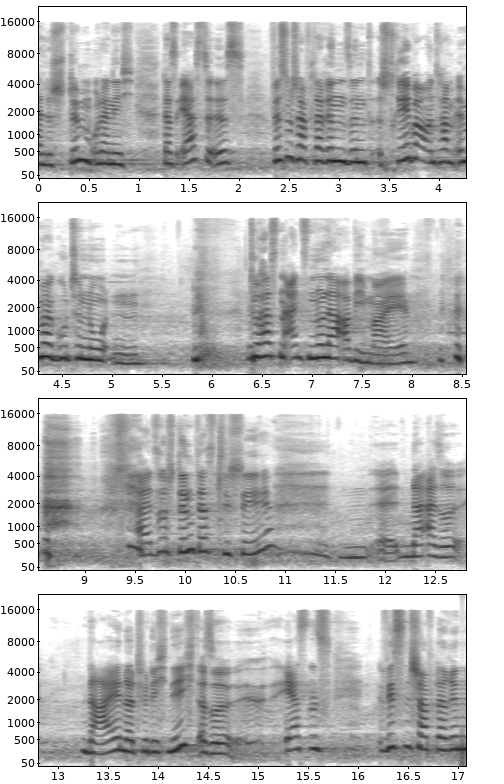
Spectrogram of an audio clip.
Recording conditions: live audience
